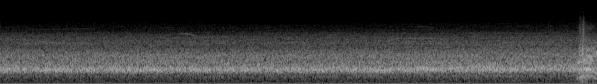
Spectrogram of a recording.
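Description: A large crowd roars steadily in a stadium.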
